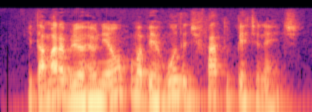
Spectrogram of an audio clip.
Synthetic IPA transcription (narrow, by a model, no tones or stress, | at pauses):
ɪt̪amaɾabɾiwɐɦeuniɐ̃w̃kõũmɐpeɾɡũt̪ɐd͡ʒɪfat̪ʊpeɾt͡ʃinḛ̃nt͡ʃɪ̥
